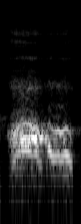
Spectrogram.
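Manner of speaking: high, loud imitated crying gasp; breathless sobbing gasp. Shown as a demonstration. Showing how hard the crying was, breathless sobbing gasp. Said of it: "can't even breathe crying".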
